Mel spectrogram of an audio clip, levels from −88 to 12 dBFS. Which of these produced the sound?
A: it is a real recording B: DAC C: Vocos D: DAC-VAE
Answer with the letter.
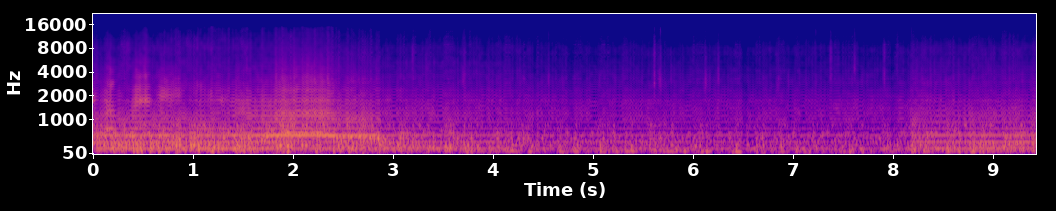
C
